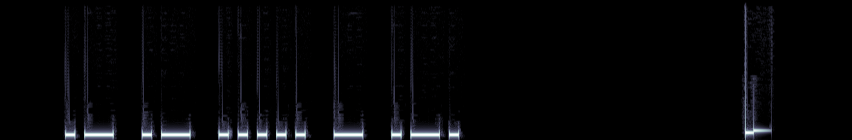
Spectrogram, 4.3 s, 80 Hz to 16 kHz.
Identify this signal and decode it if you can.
Morse code, heard as a keyed tone, about 25 wpm, 700 Hz. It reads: AA5TR
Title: USA Call Signs - 5 Characters - 6x Character Spacing - 25wpm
